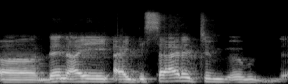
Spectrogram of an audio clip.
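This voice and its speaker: A man's fairly even intonation, in a Spanish accent. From Ecuador. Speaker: engineering manager. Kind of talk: podcast interview. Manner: halting, many fillers and repetitions.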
